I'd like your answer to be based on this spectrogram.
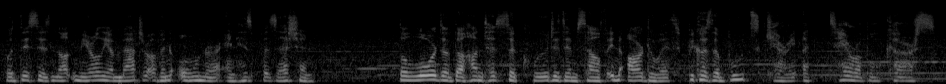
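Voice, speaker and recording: A woman voicing a solemn, mournful fey herald in a fantasy game, speaking in a grave, measured, formal way. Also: on the low side, fairly even intonation, darkish tone, soft background music, lightly acted. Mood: grave, warning.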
